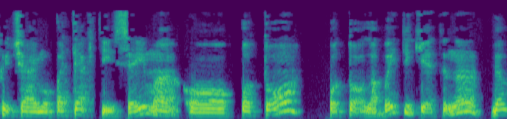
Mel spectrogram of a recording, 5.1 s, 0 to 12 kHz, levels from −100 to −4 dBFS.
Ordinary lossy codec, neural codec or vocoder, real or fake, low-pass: MP3, 32 kbps; none; real; 9.9 kHz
